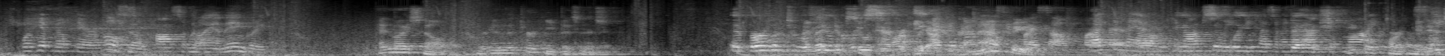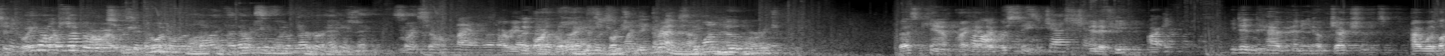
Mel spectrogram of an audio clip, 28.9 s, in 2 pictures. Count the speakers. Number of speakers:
7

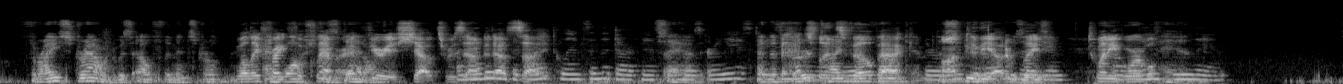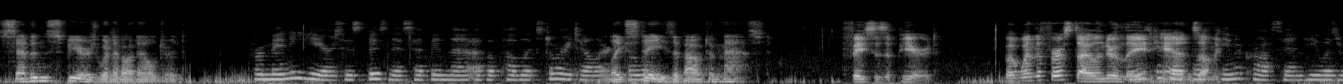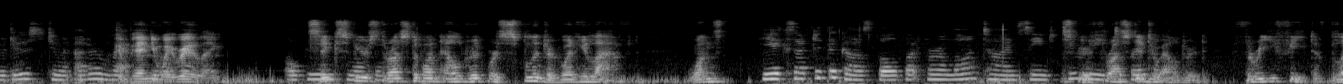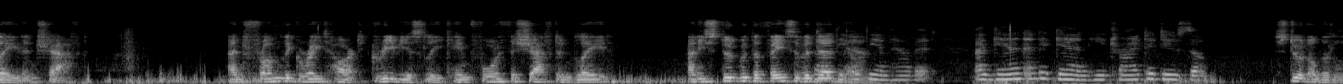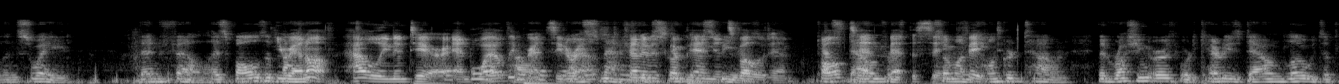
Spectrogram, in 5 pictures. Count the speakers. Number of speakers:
3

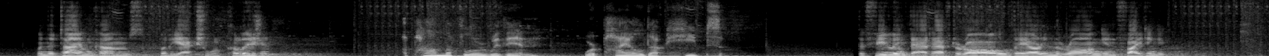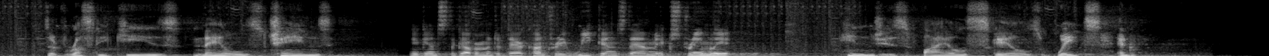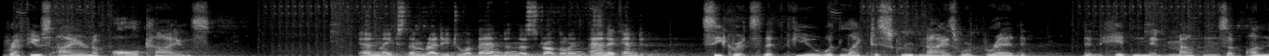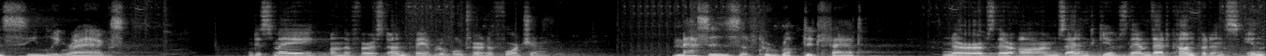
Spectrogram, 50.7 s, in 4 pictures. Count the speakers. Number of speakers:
2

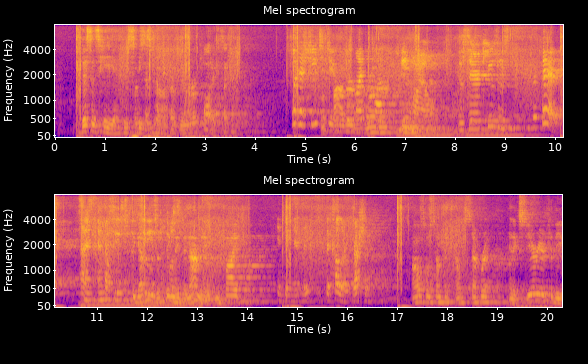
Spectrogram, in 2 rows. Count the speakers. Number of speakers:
5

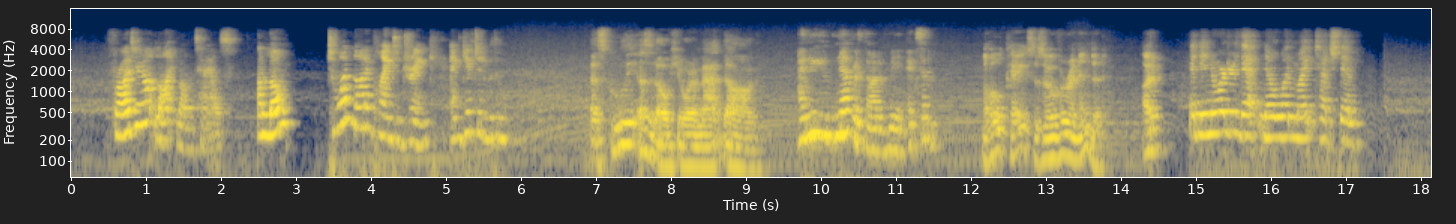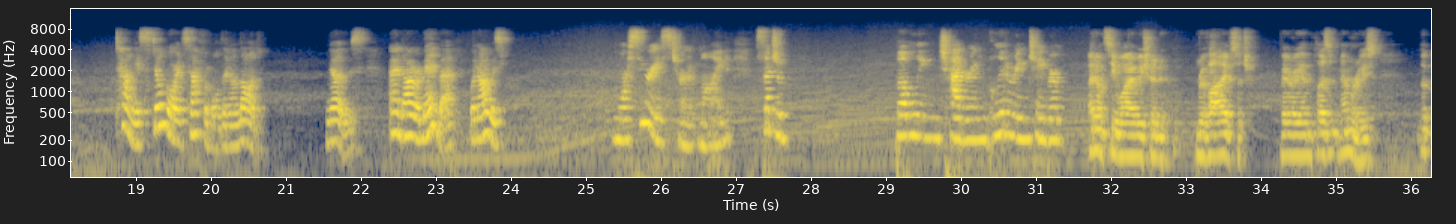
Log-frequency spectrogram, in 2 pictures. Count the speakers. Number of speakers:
6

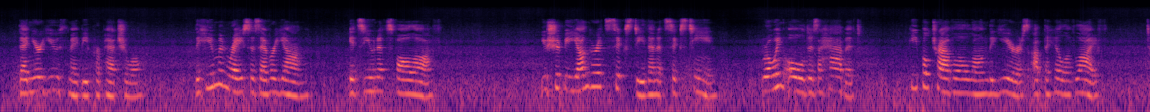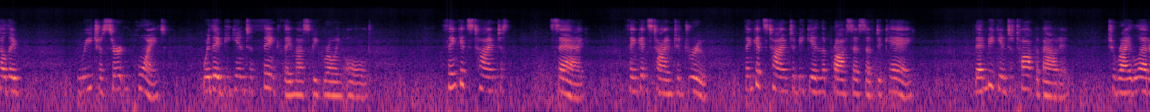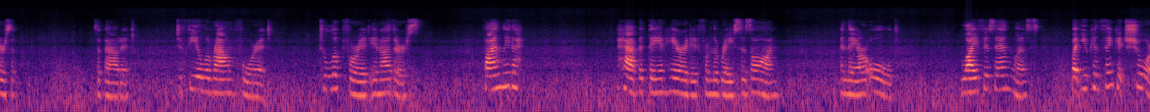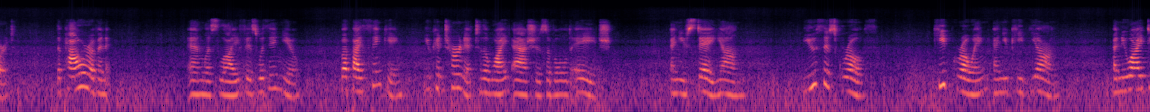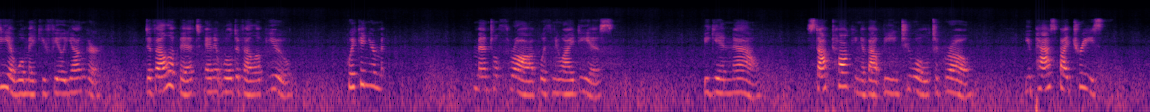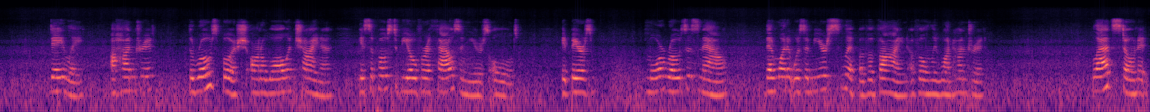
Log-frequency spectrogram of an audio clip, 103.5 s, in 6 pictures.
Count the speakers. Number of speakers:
1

